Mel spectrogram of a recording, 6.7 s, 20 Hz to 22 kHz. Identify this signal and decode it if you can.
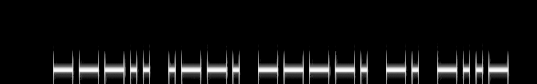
Morse code, heard as a keyed tone, about 15 wpm, 700 Hz. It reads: 8P9NX
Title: Call Signs Repeated 2x - 15wpm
